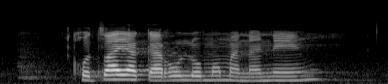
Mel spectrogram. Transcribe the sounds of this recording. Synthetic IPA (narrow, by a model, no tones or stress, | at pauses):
k͡xʰʊt͡sajakʼarʊlɔmomananeːŋ̩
